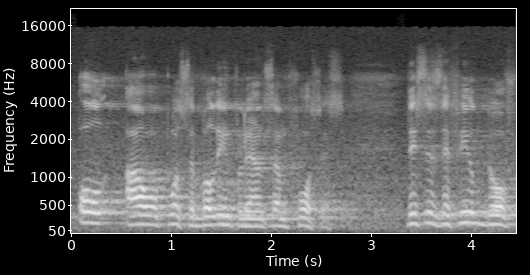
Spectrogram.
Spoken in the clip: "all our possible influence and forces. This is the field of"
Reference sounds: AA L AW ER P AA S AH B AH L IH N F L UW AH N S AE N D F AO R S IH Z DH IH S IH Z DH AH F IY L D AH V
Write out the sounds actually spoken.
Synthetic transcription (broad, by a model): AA L AW ER P AA S AH B AH L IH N F L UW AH N S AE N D F AO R S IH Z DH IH S IH Z DH AH F IY L D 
